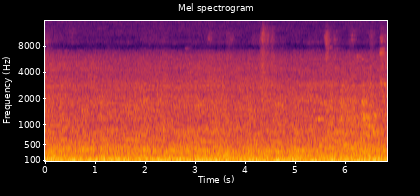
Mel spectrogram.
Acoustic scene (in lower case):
subway train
